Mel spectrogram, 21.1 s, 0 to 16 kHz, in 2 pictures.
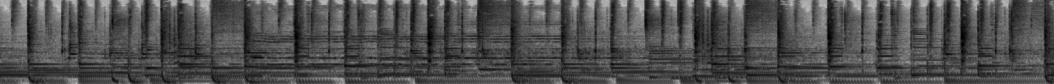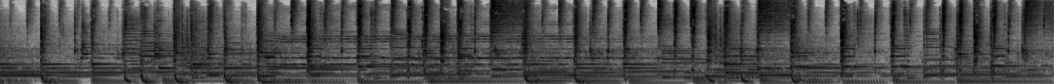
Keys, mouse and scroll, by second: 7.5-9.2 scroll up 1, 9.2 click, 11.3 shift+click, 12.7-16.7 drag, 20.6 scroll up 1.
